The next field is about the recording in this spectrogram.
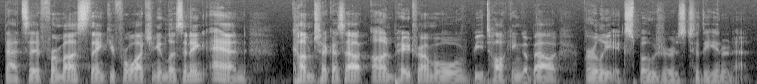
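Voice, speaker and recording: A man chatting casually as a podcast host, animated and quick to laugh. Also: mid-range voice.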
